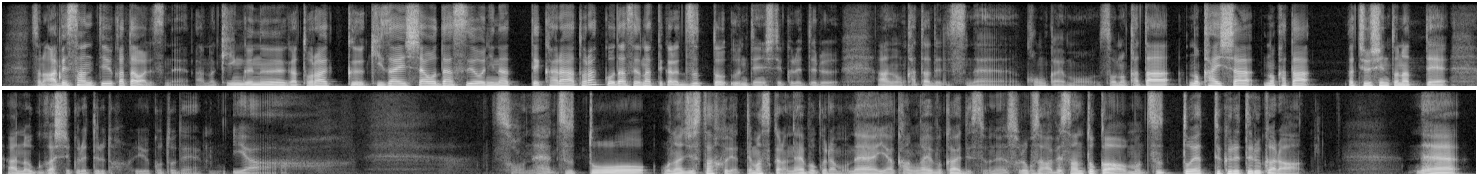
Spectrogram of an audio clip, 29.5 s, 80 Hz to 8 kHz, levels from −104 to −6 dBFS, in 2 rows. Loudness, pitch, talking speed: -24 LUFS, 125 Hz, 350 characters per minute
